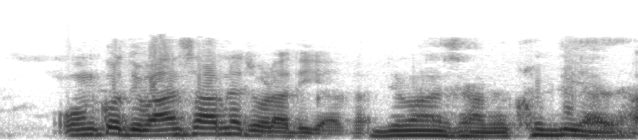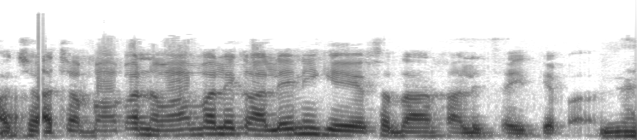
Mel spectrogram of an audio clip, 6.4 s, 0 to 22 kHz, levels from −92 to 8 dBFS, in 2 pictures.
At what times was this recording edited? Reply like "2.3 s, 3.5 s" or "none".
3.4 s

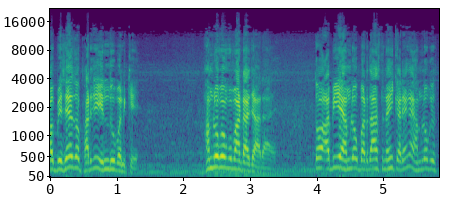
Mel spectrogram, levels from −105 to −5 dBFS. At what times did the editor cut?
none

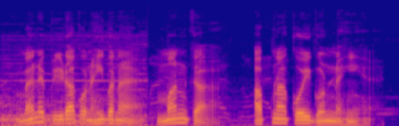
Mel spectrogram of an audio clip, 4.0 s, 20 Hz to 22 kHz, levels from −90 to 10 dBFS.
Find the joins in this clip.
1.5 s

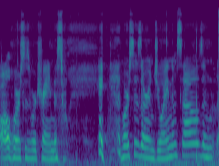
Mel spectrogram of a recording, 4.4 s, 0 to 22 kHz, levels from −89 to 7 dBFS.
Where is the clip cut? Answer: 2.4 s

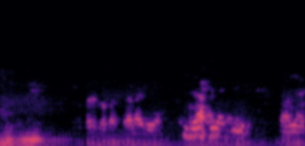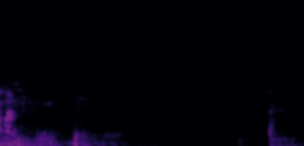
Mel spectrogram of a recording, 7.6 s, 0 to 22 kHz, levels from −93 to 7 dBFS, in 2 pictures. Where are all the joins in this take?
none

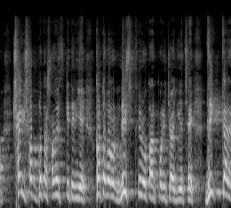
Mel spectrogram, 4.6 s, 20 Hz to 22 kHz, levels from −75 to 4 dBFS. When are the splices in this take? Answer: none

